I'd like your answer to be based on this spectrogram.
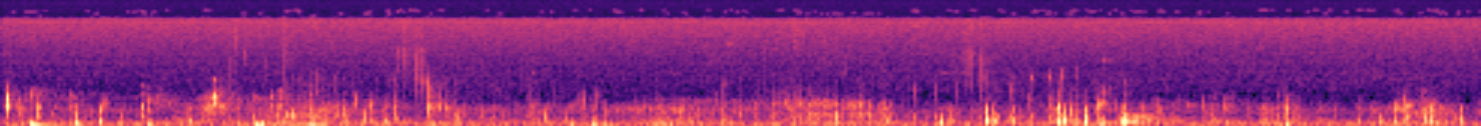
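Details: Irregular low gurgles and bubbling rumbles from the belly after drinking cola; typical stomach growling, ordinary bowel sounds (borborygmi).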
